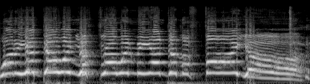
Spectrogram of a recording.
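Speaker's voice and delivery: very loud, very high yelling outburst, drawn-out "the". Retelling how a man on the show gets loud: imitating someone getting loud. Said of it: "he gets very loud".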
